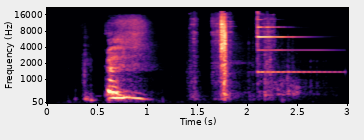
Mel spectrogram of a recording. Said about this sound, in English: I thought that was gonna be a blop blop, but then it was a cash register and it caught me off guard. That was nice.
